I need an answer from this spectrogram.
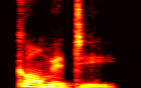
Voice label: "comity", Indian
